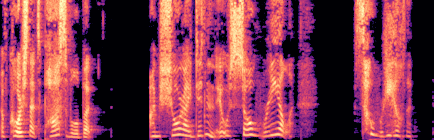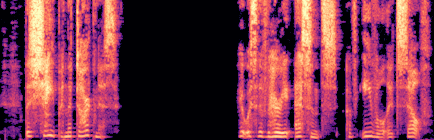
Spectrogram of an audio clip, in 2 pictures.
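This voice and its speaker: An actress playing a haunted young woman recounting a terror in old-time radio horror style, halting and dramatic. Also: a little high, husky. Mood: hushed dread.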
